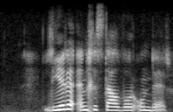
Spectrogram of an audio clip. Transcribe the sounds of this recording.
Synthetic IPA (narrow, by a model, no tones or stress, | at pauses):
liədəʔənχəstælˠvɑːɾʔɔ̰ndə̰r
